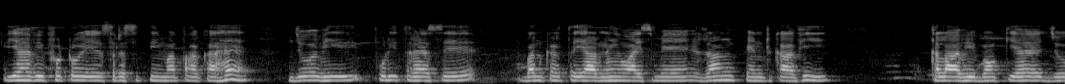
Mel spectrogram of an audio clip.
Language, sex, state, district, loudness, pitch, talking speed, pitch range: Hindi, male, Bihar, Samastipur, -23 LUFS, 180 Hz, 170 wpm, 175-190 Hz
